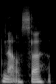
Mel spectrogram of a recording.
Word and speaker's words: Naoussa: It is Naoussa.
